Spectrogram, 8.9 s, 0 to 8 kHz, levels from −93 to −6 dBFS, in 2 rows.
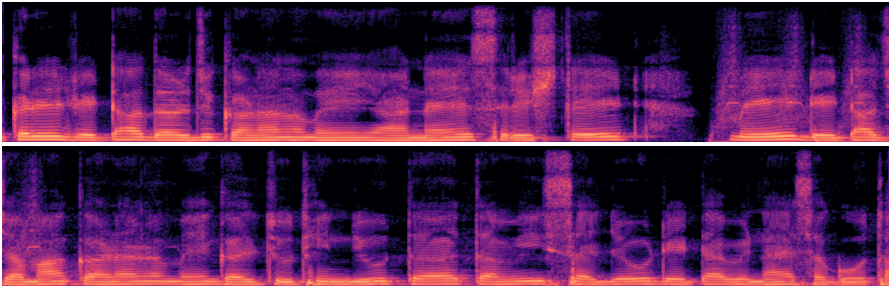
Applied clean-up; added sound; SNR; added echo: neural mask model DeepFilterNet 3.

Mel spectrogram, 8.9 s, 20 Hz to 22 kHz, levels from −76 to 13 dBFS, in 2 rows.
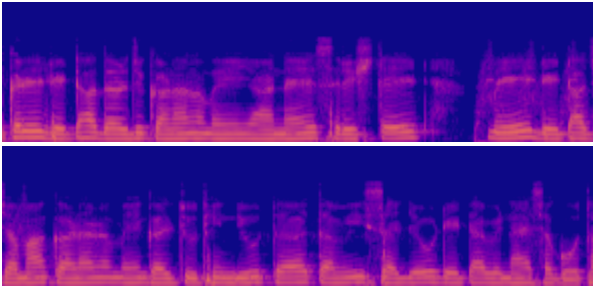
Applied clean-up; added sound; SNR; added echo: neural mask model Resemble Enhance denoiser.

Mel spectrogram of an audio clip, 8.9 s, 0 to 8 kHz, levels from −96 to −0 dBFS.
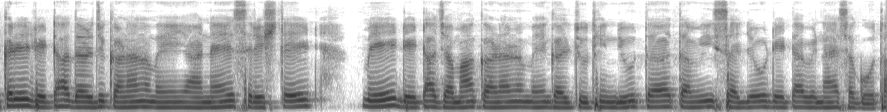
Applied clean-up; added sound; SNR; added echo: none; none; none; none.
